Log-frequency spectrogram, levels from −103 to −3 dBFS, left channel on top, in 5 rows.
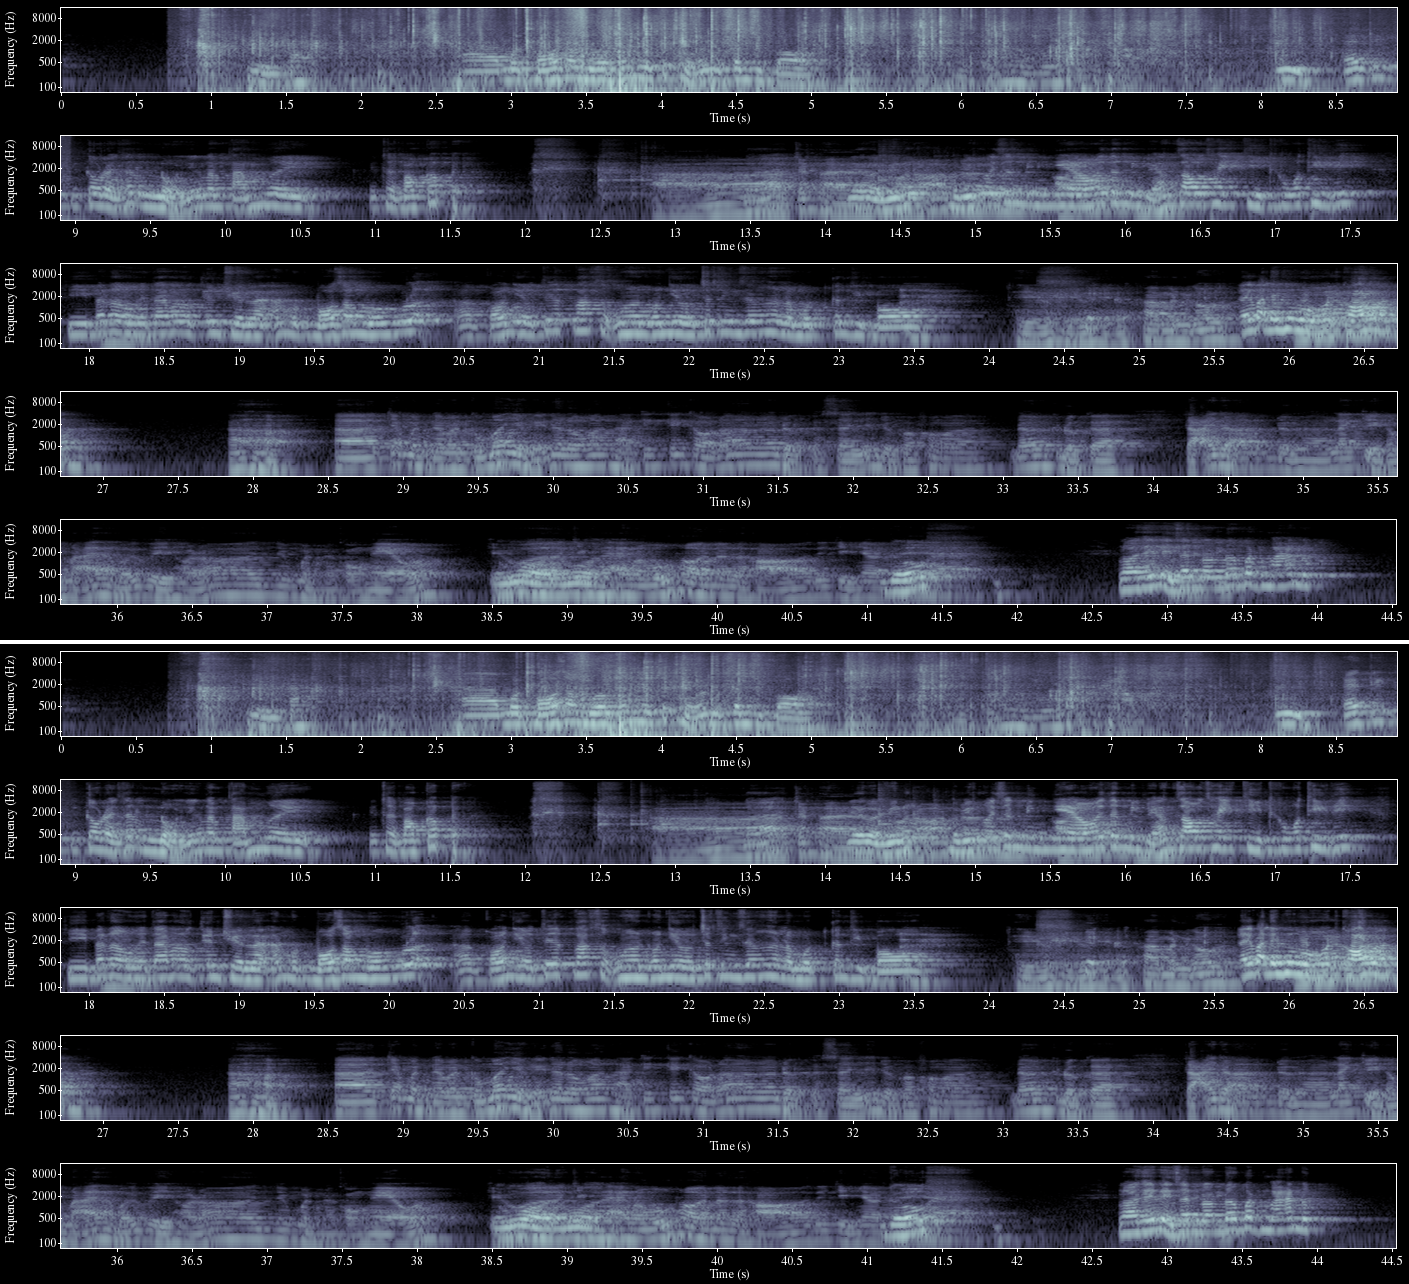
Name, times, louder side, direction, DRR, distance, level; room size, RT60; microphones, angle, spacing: sound 1, 0.8-9.0, left 7 dB, 45° left, 1.1 m, -36 dB
voice 1, 1.2-1.7 5.9-7.3 12.8-16.3 18.0-18.4 23.4-23.7 24.1-25.7 26.0-26.9 27.8-28.2 28.5-38.1 38.5-41.7 43.1-43.2, equal, 20° right, 0 dB, 2.7 m, -46 dB
voice 2, 2.7-5.0 8.1-10.6 11.0-11.4 12.0-12.6 13.5-13.7 14.1-17.5 17.9-23.6 24.3-24.9 25.7-26.7 38.5-39.3 41.1-41.5 42.7-43.9, right 2 dB, 65° right, 3 dB, 2.2 m, -36 dB
sound 2, 11.8-11.9 12.5-13.3 14.3-15.8, right 4 dB, 80° right, 3.8 m, -57 dB
18.0 x 18.0 x 2.7 m, 0.66 s
head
